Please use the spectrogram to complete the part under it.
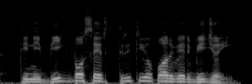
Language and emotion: Bengali, neutral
